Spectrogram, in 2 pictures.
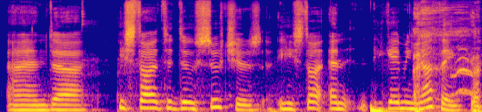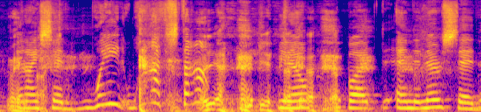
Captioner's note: laughhter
